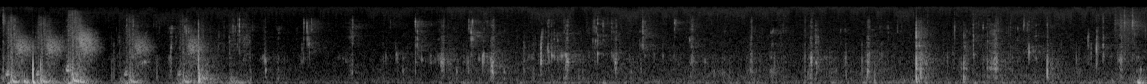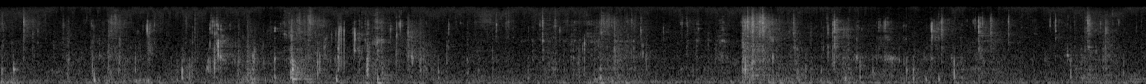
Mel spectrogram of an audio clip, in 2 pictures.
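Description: Close-up eating sounds: a person chewing food, with many short clicks and smacks of the mouth. They are louder in the first couple of seconds and again a little before the end.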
